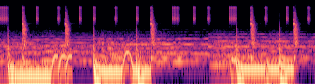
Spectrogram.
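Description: A UK drill beat with a deep sliding bass line that glides between notes under crisp, rapid hi-hats and sharp snare hits, playing loud and steady throughout with no voices.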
